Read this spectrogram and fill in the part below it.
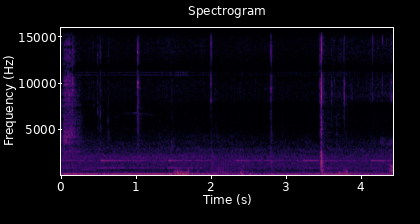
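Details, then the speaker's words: Lexus LS430 power seat after replacing the faulty seat controller module: steady low electric hum with faint whine, no grinding or clicks; seat now moves up and down as well as backwards and forwards. "it actually it actually does go backwards and forwards and now the main problem is fixed the seat goes up and down"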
